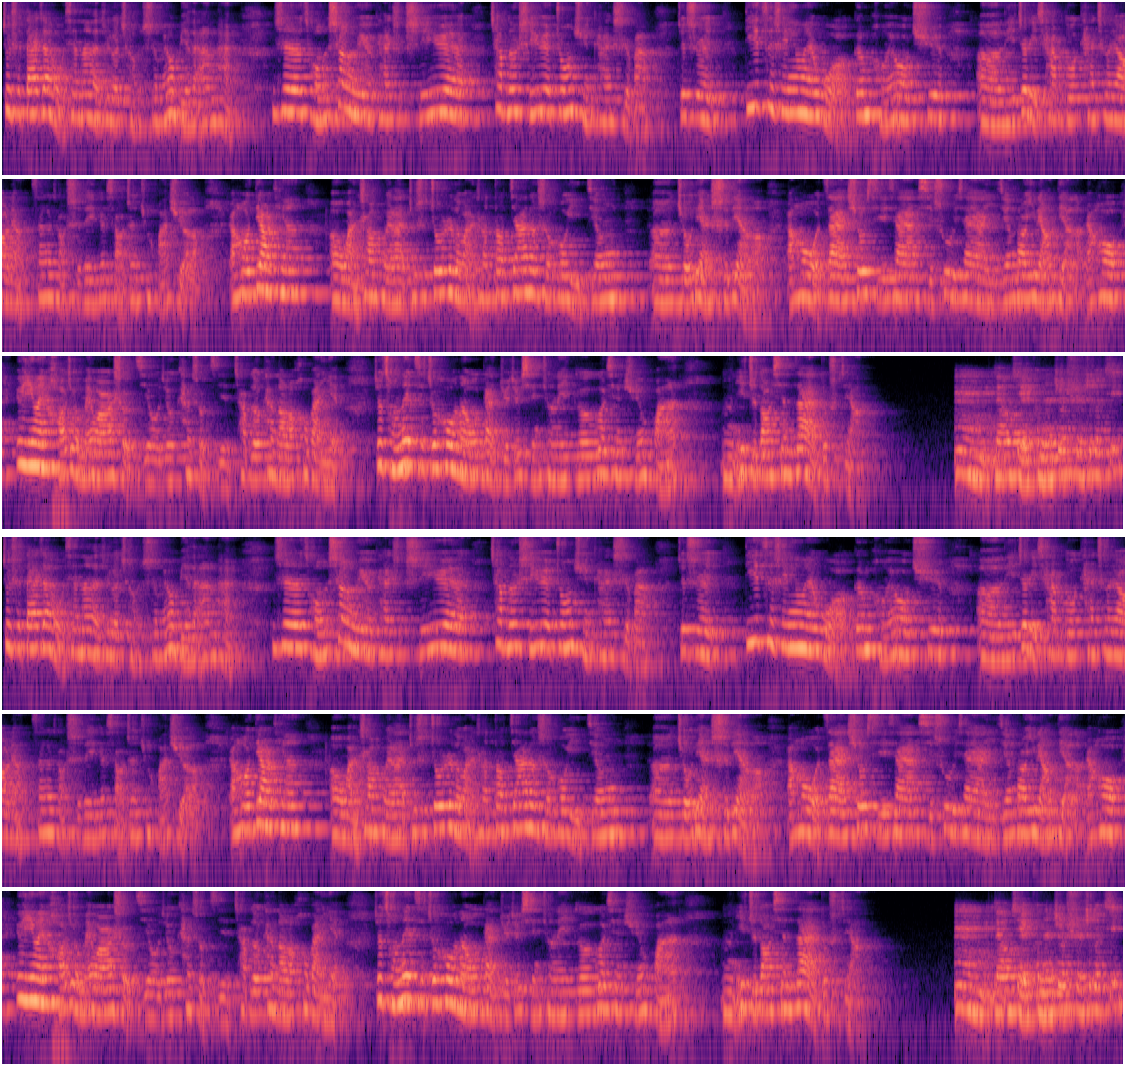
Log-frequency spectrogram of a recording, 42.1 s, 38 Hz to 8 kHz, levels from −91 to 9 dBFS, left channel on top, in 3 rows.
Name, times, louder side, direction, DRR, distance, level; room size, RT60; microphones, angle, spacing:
voice 1, 0.0-8.9 9.3-21.8 22.1-36.8 37.1-38.8, left 1 dB, 15° left, -1 dB, 2.0 m, -22 dB
voice 2, 40.0-42.0, right 1 dB, 35° right, -4 dB, 3.9 m, -20 dB
29.0 x 15.0 x 2.6 m, 1.1 s
head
